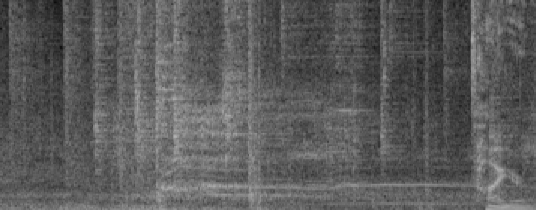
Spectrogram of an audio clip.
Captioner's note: screams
